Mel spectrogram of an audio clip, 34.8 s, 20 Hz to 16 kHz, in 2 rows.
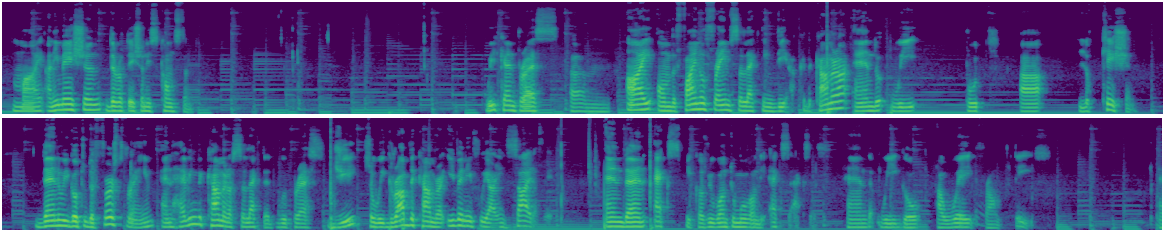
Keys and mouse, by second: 4.5 shift+space, 10.2-11.6 drag, 12.5 i, 17.4-18.6 drag, 23.9 g.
